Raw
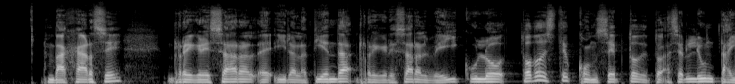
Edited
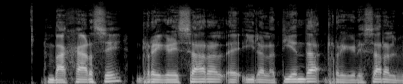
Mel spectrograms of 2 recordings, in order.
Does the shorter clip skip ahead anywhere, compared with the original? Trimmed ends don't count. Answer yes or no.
yes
